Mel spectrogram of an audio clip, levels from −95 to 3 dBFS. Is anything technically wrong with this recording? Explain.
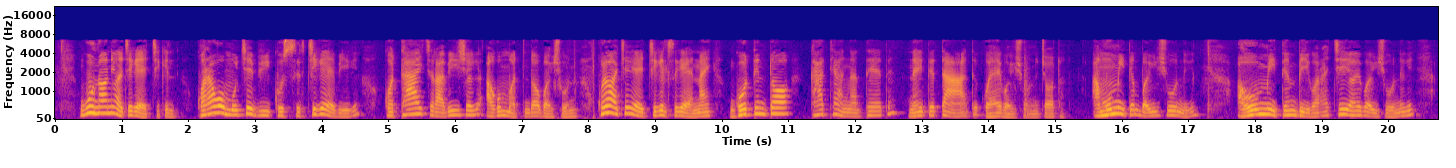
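Yes, there's MP3 compression throughout the speech: nothing above 6.5 kHz, plus a watery, swirly texture from weak frequency lines flickering, likely a starved bitrate around 48 kbps.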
